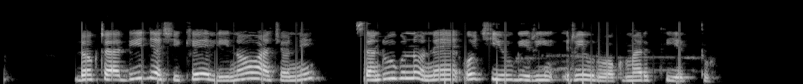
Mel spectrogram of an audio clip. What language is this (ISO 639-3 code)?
luo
